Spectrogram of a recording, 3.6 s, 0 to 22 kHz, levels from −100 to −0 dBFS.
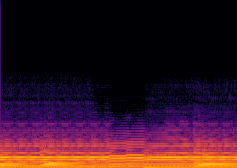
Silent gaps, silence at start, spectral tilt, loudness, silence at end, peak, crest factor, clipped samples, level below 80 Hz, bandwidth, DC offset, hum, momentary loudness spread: none; 0 s; -8 dB/octave; -19 LUFS; 0 s; -6 dBFS; 14 dB; under 0.1%; -52 dBFS; 6.2 kHz; 0.1%; none; 4 LU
